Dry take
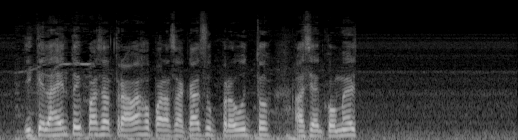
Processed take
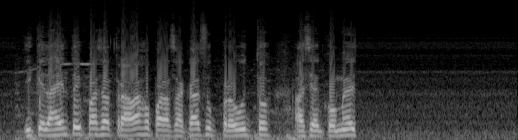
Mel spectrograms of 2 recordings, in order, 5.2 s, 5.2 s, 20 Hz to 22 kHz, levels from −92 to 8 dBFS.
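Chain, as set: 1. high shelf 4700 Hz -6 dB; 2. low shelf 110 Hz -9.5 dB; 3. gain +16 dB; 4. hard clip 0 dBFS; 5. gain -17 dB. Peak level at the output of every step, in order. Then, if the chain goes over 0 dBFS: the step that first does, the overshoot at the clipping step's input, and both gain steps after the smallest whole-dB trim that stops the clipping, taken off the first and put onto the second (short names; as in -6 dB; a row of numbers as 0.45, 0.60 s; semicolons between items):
-9.0, -9.0, +7.0, 0.0, -17.0 dBFS; step 3, 7.0 dB; step 3 +9 dB, step 5 -10 dB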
